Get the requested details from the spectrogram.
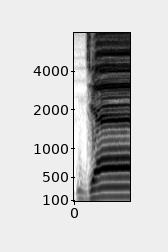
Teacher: Kemudian lafal ja'ahum, panjangkan huruf ja sepanjang 4 harakat atau 5 harakat, karena pada saat ini ada bacaan berupa mad wajib muttasil.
